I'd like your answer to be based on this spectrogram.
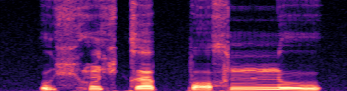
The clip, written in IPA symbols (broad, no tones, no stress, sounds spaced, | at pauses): ṵ ç h ũ ç k ɜ pː ɔ̰ x nː u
